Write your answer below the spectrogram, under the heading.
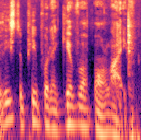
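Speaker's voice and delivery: plain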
